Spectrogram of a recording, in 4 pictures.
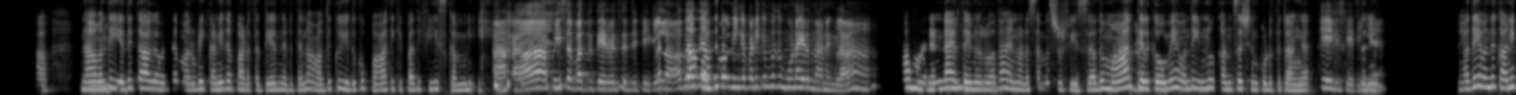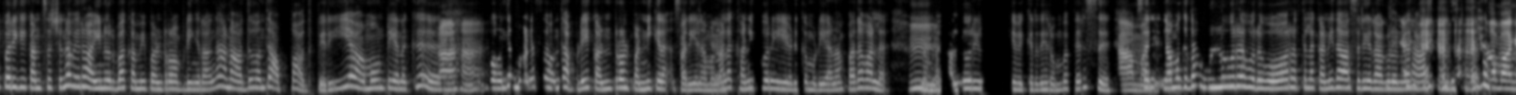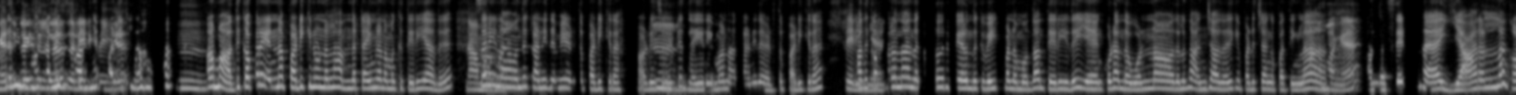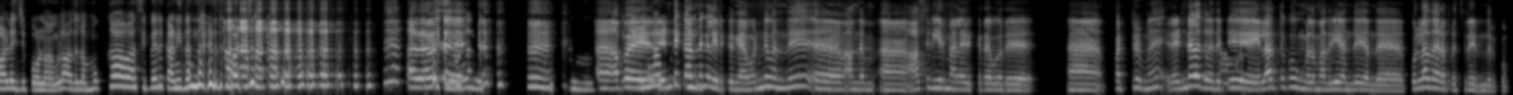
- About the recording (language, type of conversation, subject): Tamil, podcast, பழைய இலக்குகளை விடுவது எப்போது சரி என்று நீங்கள் எப்படி தீர்மானிப்பீர்கள்?
- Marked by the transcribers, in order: distorted speech; tapping; laughing while speaking: "ஆஹா பீஸ்ஸ பார்த்து தேர்வு செஞ்சுட்டீங்களா? … ம். ம். அஹ"; laugh; static; in English: "செமஸ்டர் ஃபீஸு"; other background noise; in English: "கன்செஷன்"; in English: "கன்சஷன்னா"; in English: "அமௌன்ட்"; mechanical hum; in English: "கண்ட்ரோல்"; laughing while speaking: "ஆச இருந்துச்சுல்ல சரி நம்ம கணித பாடமே படிக்கலாம்"; laughing while speaking: "ஆமாங்க சின்ன வயசுல இருந்து வர சொல்லிருக்கீங்க. ம்"; laughing while speaking: "கணிதம் தான் எடுத்து படிச்சிருக்காங்க"; laughing while speaking: "அதாது ம். அ அப்போ ரெண்டு … பொருளாதார பிரச்சனை இருந்திருக்கும்"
